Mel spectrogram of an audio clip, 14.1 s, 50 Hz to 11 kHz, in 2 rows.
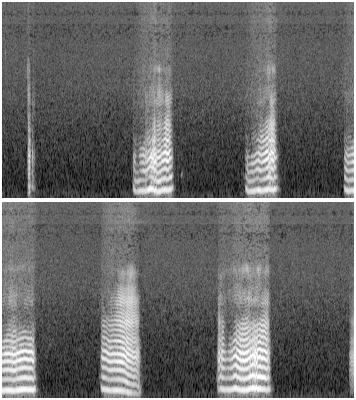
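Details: Pet cat snoring while under the covers: slow, evenly spaced, low buzzing sleep breaths, about 14 a minute, each slightly tonal and vibrating, in a quiet room.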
